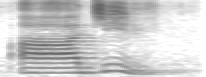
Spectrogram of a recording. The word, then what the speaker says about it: acil: Acil, emergência, tá? Então, você percebeu que o L, ele não tem som de U, ok?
